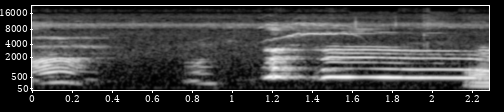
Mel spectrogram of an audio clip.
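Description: A dog barks and howls in several short bursts in a rural ragi field, fairly close, with talk around the calls.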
